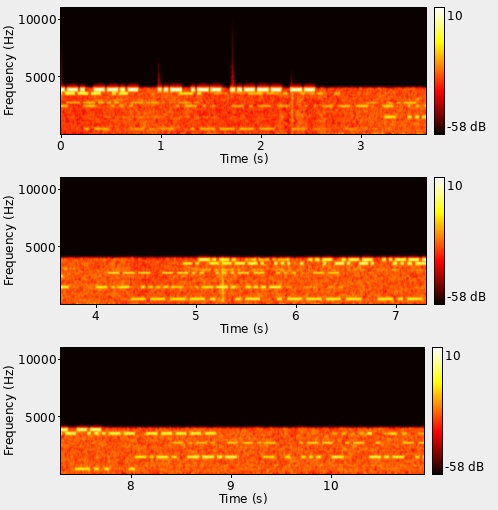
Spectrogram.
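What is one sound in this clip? Digital radio signals beep in short, rapid bursts over a hiss of static.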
